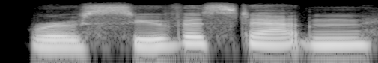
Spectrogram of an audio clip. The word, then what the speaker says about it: rosuvastatin: Rosuvastatin has 5 syllables. Ro, like you row a boat. Sue, like the nickname for Susan, Sue.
